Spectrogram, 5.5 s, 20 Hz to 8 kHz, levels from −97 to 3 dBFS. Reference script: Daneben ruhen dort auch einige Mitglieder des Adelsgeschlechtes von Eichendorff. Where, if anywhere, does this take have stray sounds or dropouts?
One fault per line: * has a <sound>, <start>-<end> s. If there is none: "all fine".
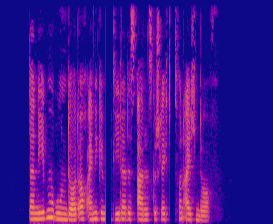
* has a dropout, 2.1-2.2 s
* has a dropout, 3.4-3.5 s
